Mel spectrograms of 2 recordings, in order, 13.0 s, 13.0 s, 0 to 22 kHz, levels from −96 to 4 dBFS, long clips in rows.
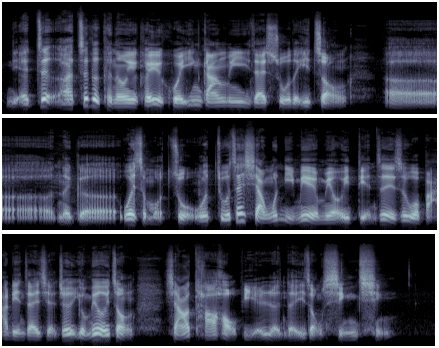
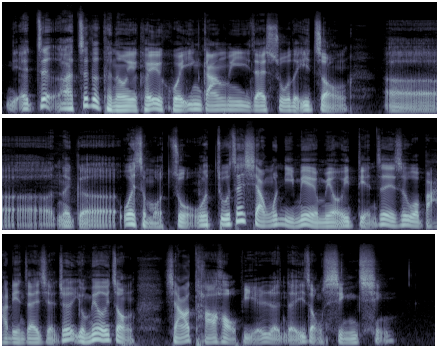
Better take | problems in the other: second | thin; very; fading below 350 Hz

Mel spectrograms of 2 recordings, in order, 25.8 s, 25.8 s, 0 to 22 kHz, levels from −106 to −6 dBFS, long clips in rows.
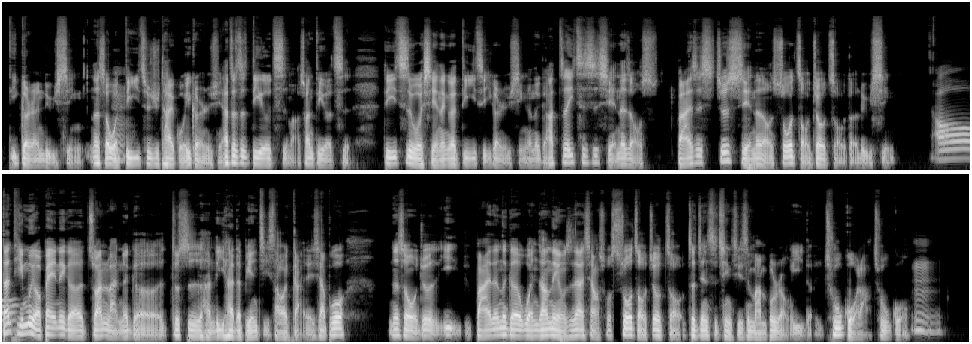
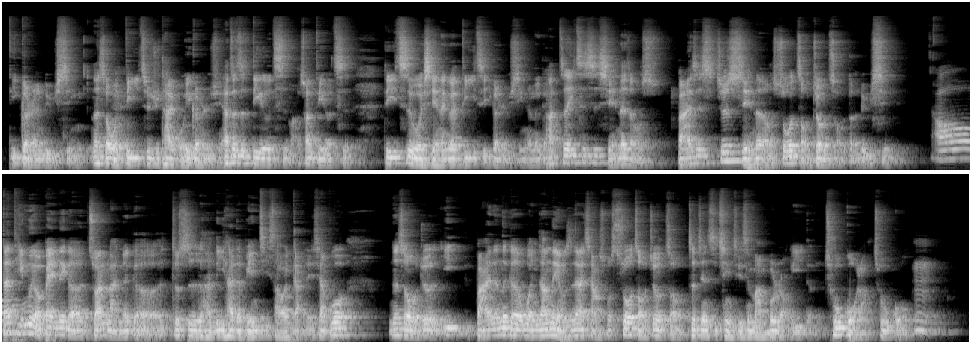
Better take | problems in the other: first | room echo; slight; dies away in 0.5 s

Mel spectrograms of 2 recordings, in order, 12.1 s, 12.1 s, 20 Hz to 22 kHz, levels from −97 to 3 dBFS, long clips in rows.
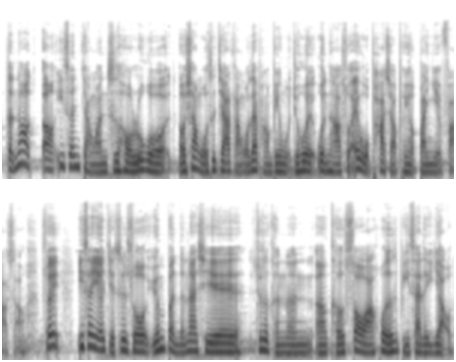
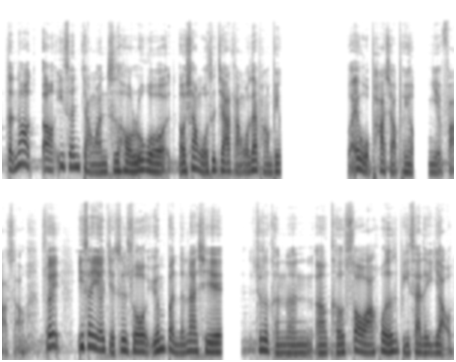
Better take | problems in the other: first | audio cutting out; at 3.5 s for 1 s, at 5.5 s and at 9 s

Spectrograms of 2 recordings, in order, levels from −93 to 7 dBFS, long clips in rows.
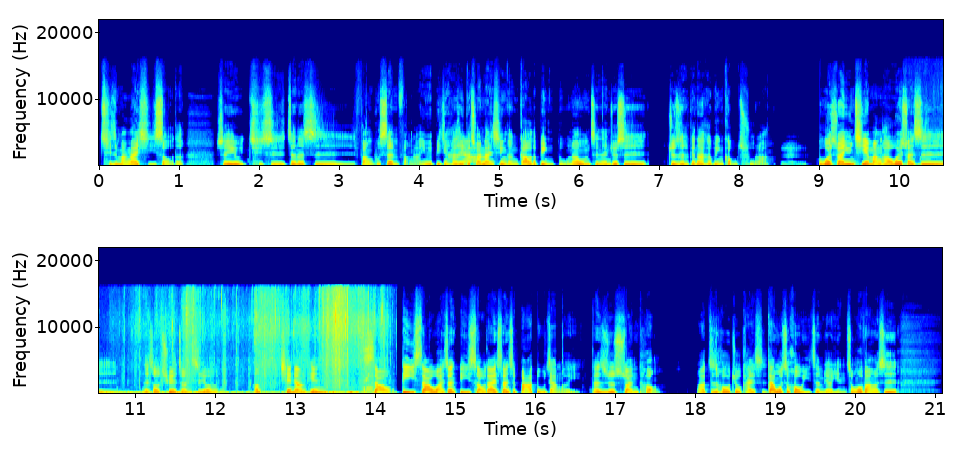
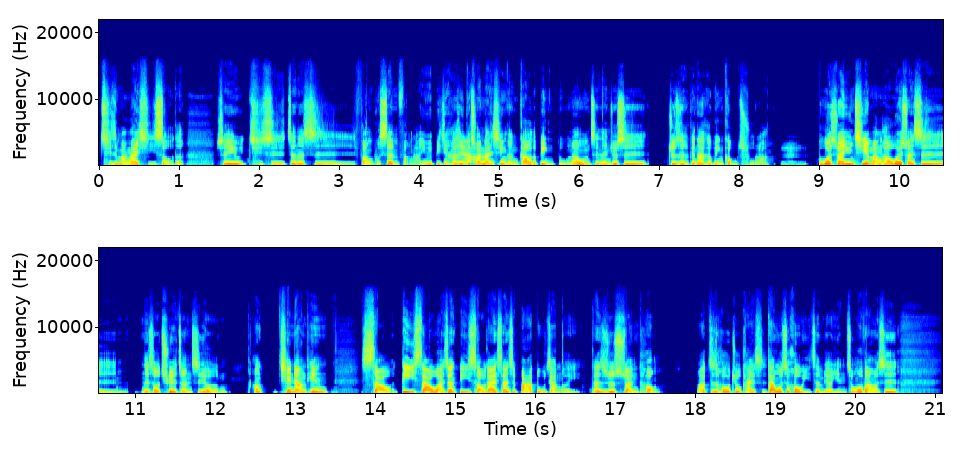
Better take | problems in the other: second | dog barking; loud; from 10 to 14 s; peak 4 dB above the speech

